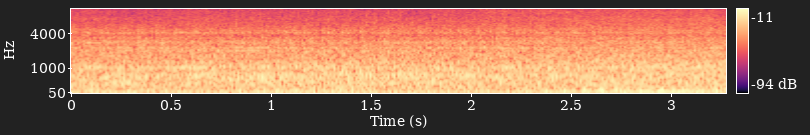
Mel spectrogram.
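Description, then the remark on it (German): A motorcycle engine rumbles steadily on a street, a continuous low, droning hum with no rise or fall in loudness and no voices. “Ja, jetzt habe ich das Motorrad kurz”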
